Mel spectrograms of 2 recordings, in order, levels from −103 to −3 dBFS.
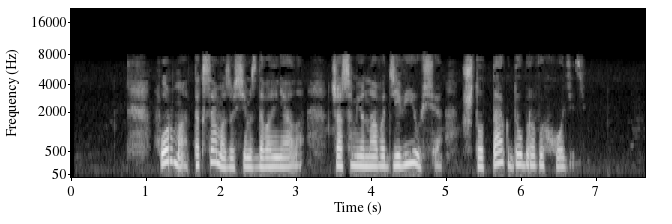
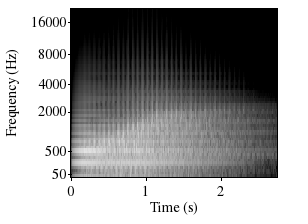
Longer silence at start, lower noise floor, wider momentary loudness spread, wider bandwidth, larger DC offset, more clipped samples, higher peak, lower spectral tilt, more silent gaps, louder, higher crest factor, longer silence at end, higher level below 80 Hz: first, 0.8 s vs 0 s; first, -75 dBFS vs -58 dBFS; about the same, 18 LU vs 20 LU; first, 8.2 kHz vs 4.7 kHz; neither; neither; about the same, -8 dBFS vs -8 dBFS; second, -5 dB/octave vs -9.5 dB/octave; neither; second, -27 LUFS vs -24 LUFS; about the same, 18 dB vs 18 dB; first, 0.85 s vs 0.45 s; second, -66 dBFS vs -52 dBFS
